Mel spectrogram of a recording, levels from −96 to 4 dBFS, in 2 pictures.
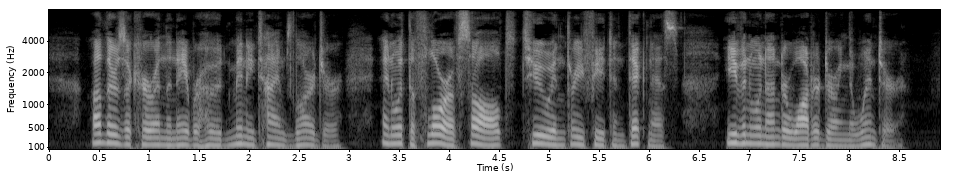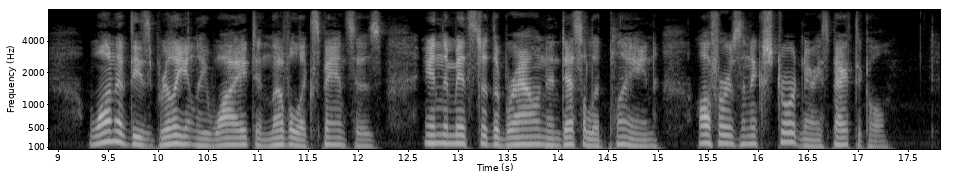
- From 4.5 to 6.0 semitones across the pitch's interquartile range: No, average, 3.4 semitones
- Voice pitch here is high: No, medium, 150 Hz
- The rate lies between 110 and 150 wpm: No, average, 160 wpm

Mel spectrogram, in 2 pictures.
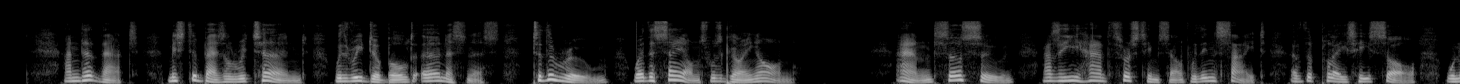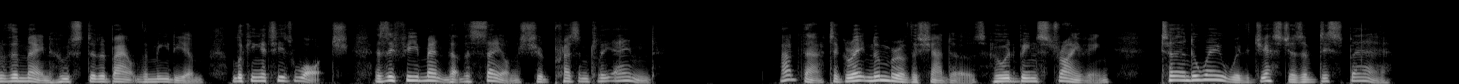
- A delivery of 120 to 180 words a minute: Yes, average, 150 wpm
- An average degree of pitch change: No, wide, 7.5 semitones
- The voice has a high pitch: No, low, 135 Hz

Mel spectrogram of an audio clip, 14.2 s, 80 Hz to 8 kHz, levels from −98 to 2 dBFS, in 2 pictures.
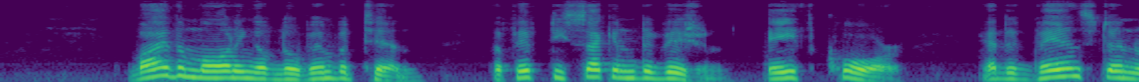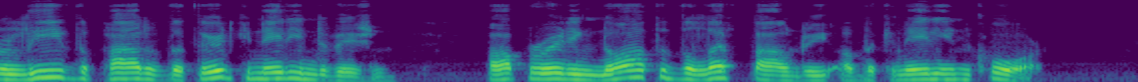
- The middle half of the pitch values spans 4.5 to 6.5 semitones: Yes, average, 4.8 semitones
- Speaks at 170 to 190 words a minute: No, average, 145 wpm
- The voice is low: No, medium, 170 Hz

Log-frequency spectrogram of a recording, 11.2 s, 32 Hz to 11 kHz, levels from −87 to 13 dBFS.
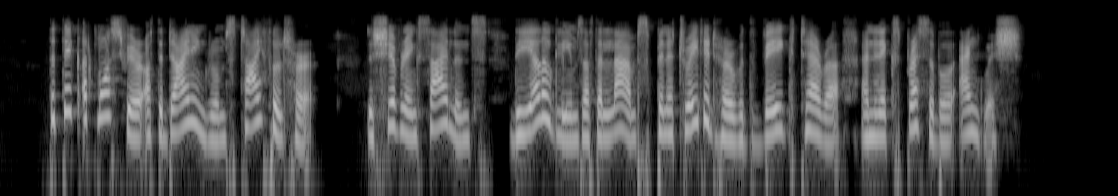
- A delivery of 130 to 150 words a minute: Yes, average, 140 wpm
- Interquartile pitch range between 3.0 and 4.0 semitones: No, average, 5.3 semitones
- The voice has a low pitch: No, high, 200 Hz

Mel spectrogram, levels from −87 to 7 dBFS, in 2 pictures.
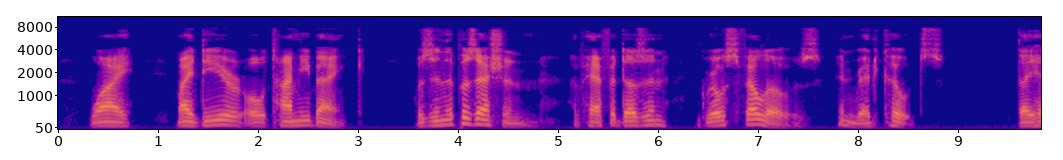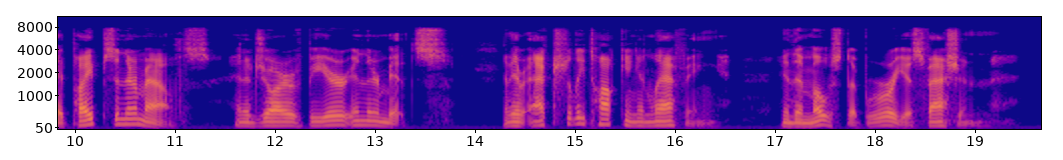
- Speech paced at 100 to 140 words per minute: Yes, slow, 135 wpm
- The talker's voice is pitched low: Yes, low, 120 Hz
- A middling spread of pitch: Yes, average, 3.6 semitones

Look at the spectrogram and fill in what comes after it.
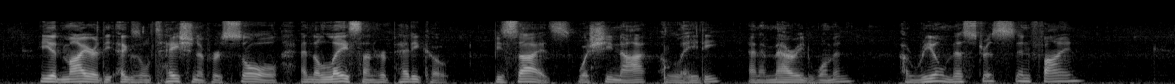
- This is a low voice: Yes, low, 115 Hz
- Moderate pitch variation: Yes, average, 4.2 semitones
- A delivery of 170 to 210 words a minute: No, average, 145 wpm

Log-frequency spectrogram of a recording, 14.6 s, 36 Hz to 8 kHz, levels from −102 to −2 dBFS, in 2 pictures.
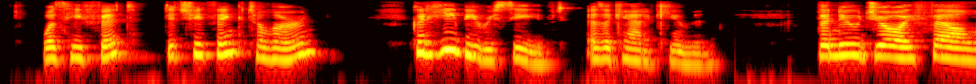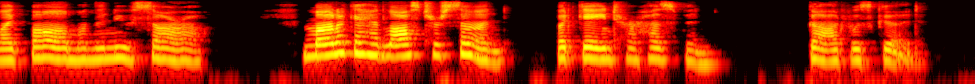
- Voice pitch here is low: No, high, 190 Hz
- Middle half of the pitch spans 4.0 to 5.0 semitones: Yes, average, 4.4 semitones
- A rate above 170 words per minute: No, average, 150 wpm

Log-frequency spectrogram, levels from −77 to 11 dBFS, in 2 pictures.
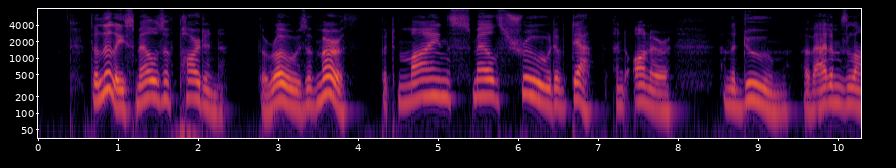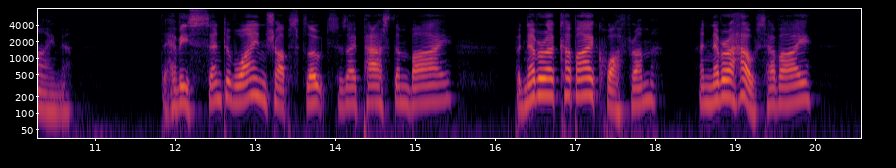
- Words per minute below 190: Yes, average, 140 wpm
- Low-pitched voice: No, medium, 155 Hz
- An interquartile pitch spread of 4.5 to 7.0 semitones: Yes, average, 5.3 semitones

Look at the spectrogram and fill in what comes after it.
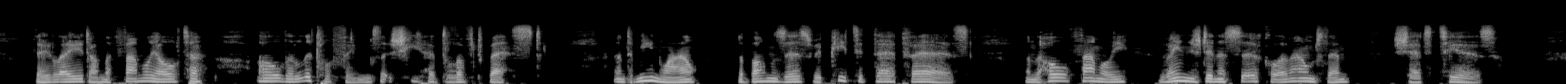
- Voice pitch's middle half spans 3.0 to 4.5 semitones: Yes, average, 3.8 semitones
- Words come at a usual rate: No, slow, 130 wpm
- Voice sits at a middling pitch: No, low, 125 Hz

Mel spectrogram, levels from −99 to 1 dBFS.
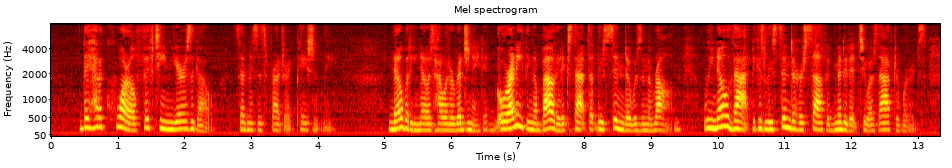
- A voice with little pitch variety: No, average, 3.6 semitones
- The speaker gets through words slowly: No, average, 175 wpm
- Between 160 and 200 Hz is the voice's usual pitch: Yes, medium, 185 Hz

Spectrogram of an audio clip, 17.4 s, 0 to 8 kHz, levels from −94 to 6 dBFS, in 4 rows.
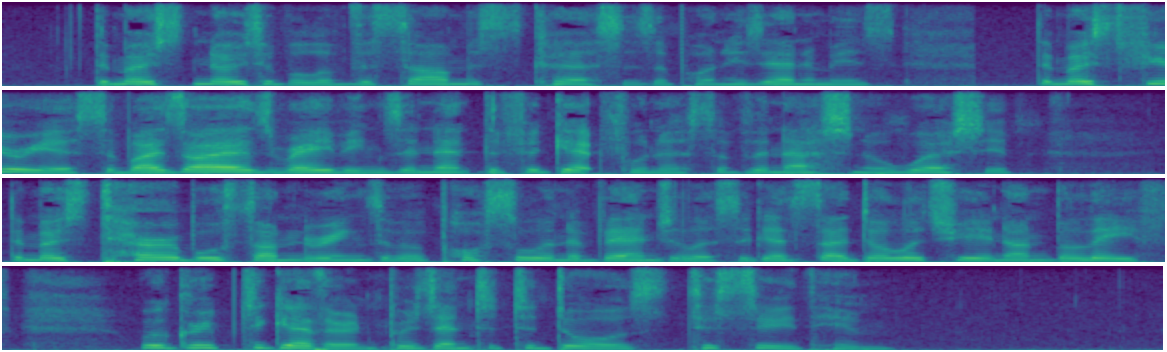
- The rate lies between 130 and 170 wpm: Yes, average, 155 wpm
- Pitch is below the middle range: No, high, 210 Hz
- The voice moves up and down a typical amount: No, narrow, 1.9 semitones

